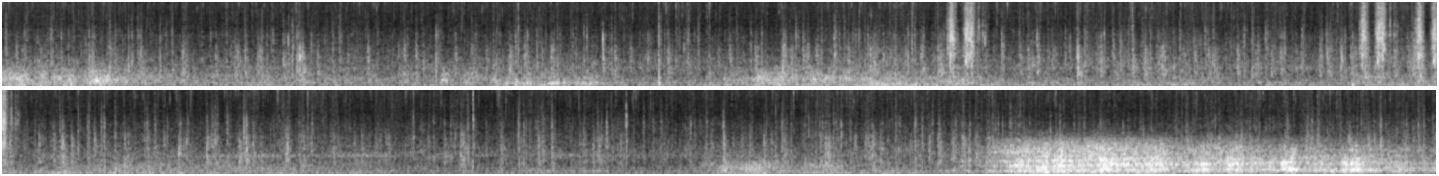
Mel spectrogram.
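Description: Steady heavy rain through a thunderstorm, with distant thunder rumbling now and then and a few sharp clicks about a third of the way in. Near the end a loud, long roll of thunder swells up and is the loudest sound.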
